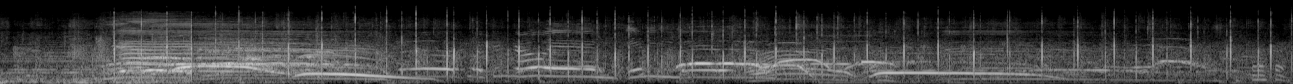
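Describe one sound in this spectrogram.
Young people cheer and whoop loudly in high voices.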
